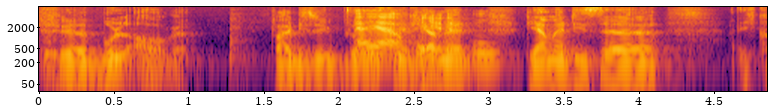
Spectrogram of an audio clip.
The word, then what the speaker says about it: Hublot: Und zwar von der Luxus, absoluten Luxusuhrenmarke Hublot. – Also die alle Hublot aussprechen? – Ja, genau.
